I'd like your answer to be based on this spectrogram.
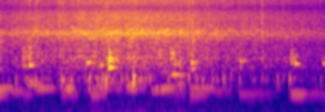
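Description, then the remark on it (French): A homemade instrument made from a walnut tree by wild luthier Benoît Gouillet plays a string of low, shifting notes over a steady rushing, breathy hiss that runs throughout at an even loudness; no one speaks. “De son côté, son arbre à noix produit ce qui suit.”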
